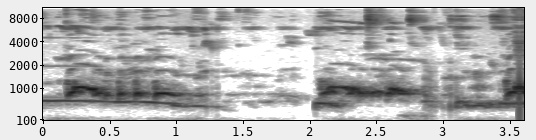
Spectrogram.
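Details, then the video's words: Perkutut, or zebra dove, of Mojopahit colouring, singing to prompt other birds: a smooth descending coo under stuttering notes, then after a brief silence a second rippling phrase ending in a rising coo. "Perkutut Gacor Panjang Suara Merdu Warna Mojopahit Untuk Pancingan"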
